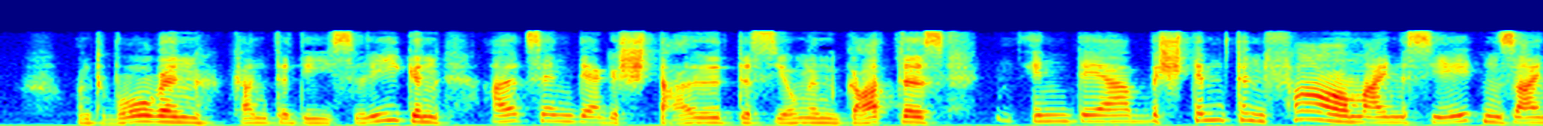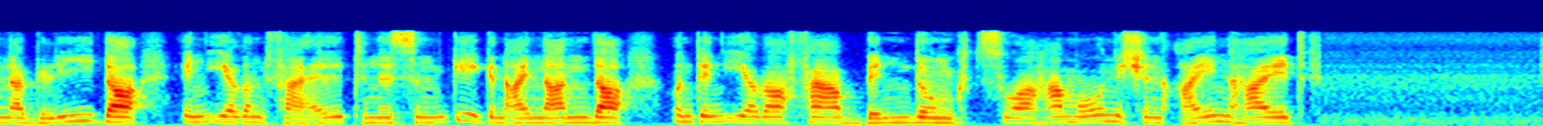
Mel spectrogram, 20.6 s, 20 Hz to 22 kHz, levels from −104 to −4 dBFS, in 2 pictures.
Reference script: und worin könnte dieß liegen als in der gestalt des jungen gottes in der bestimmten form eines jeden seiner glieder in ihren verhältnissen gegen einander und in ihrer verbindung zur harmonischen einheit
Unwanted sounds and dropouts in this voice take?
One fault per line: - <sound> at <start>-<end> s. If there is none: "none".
none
